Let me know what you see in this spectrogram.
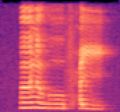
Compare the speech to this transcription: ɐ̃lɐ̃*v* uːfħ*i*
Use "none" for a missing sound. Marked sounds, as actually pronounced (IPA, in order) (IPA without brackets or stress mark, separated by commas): v, iː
